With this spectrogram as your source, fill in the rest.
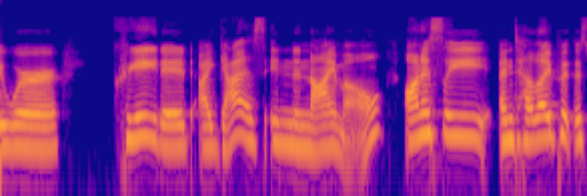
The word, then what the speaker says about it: Nanaimo: Nai Nai and then the beginning is like unstressed so it's like a no uh Nanaimo nanimo Nanaimo do you recognize the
